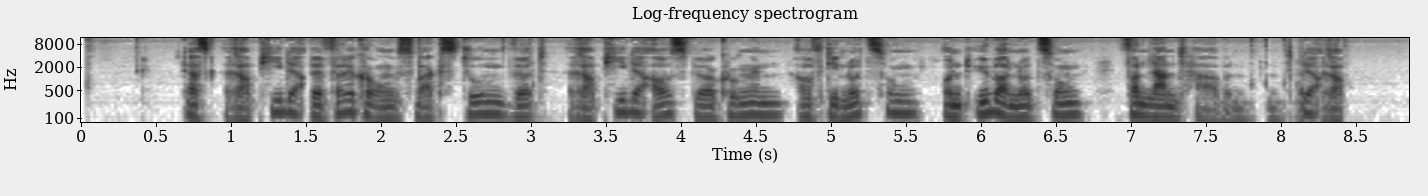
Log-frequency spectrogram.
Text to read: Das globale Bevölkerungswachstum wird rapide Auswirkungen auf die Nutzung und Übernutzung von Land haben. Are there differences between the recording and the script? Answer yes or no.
yes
